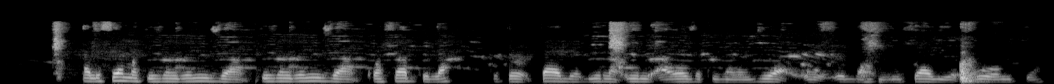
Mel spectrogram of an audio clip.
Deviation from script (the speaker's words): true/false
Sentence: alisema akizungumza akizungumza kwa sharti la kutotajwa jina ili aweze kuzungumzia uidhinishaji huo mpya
false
